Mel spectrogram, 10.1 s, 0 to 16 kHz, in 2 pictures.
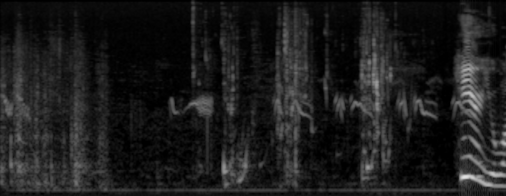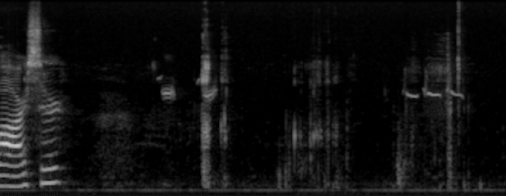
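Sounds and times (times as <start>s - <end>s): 
faint steady low hum: 0.0s - 10.1s
water splashing and sloshing as a pitcher is lowered into a well: 1.8s - 4.4s
speech: 4.6s - 5.8s
person drinking water from a pitcher with slurps and gulps: 7.1s - 9.1s.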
